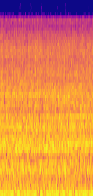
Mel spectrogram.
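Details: Subaru with newly fitted GrimmSpeed couplers, pitch mount and turbo blanket, first start after install while checking for a vacuum leak: steady, even idle with no hiss, whistle or surging; engine idles normally.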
